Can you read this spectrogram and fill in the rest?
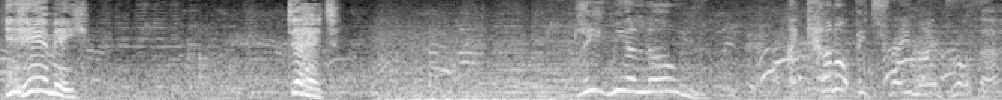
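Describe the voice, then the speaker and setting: Devout fanatical sister, high swooping voice, slow dramatic fervour, indignant, video game character. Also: female voice, big pitch swings, over music, crowd noise, exaggerated voice. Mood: anguished, defensive. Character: pious, fiercely loyal, fanatical sister of a bishop.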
